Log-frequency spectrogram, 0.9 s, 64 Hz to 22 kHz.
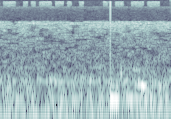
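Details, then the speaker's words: Recorded (Merck) heart sounds at the apex: normal heart sounds plus a low-pitched atrial sound of moderate intensity just before the first heart sound; fourth heart sound (S4, atrial gallop). "el ruido auricular ocurre inmediatamente antes del primer ruido cardíaco y como ya dije es de tono bajo escuchemos los ruidos cardíacos normales a nivel de la punta con un ruido auricular de intensidad"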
